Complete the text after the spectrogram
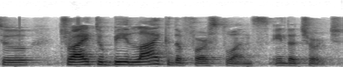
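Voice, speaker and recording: In a Portuguese accent, a man speaks at a fairly slow pace with ordinary pitch variation. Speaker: lay missionary. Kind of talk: testimony. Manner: halting.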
